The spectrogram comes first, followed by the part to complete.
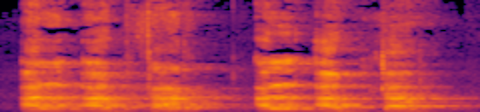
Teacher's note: Maka ro jadilah dia mufahamah karena dalam keadaan Sukun dan sebelumnya fathah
